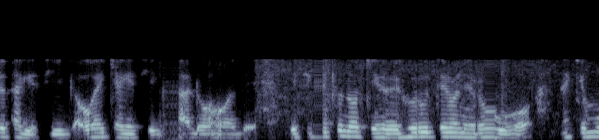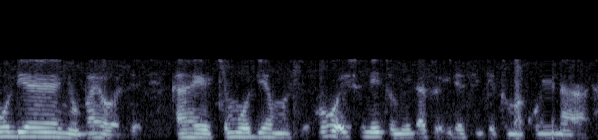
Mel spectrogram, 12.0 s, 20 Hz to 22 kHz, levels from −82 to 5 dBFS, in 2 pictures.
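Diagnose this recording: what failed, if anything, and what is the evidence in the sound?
Between phrases the background drops away and then swells back under the speech. These are noise suppressor artifacts: call processing is pulling steady-noise bands down by about 14 dB frame by frame and releasing them when speech arrives.

The whole recording sounds band-limited, with nothing above 4 kHz, and speech is intelligible but plainly rough and somewhat synthetic. That points to the iLBC codec, a narrowband VoIP coder working on 20 ms frames. The character fits its 15.2 kbps mode, where each frame's excitation is coded on its own.

Brief held, buzzy vowel-like sounds replace the speech at 1.60–1.81 s, 3.16–3.26 s, 4.88–4.98 s and 11.46–11.54 s. These are lost iLBC frames on the network path. The first gap is broken up, with its longest stretch around 150 ms. The decoder repeats the last pitch cycle mixed with noise, and speech recovers immediately afterwards.

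The room noise rises by about 17 dB around 2.5 s. From 2.55 to 5.42 s it comes through with less reduction at first before gradually sinking again. This is the noise suppressor catching up. Its noise estimate lags the sudden change and takes about 2.9 s to adapt, eventually cutting the noise by about 11 dB.

Parts of the speech sound swallowed or faint at 7.3–7.77 s, 8.9–9.2 s and 10.16–11.08 s, with dips of about 16, 14 and 16 dB. This is speech cut by the noise suppressor. It mistakes soft consonants or quiet syllables for noise and attenuates them along with the background.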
